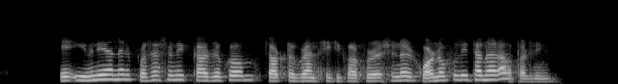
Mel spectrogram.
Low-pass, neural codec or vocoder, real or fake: 3.6 kHz; codec, 16 kHz in and 24 kHz out, 0.9 kbps, LongCat-Audio-Codec, fine tuned four codebook decoder; fake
